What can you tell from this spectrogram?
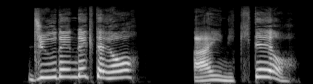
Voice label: Notification Voice; Asmodeus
